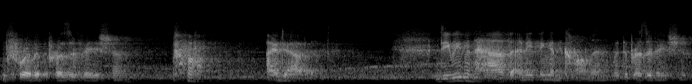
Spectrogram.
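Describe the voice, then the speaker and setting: A man's voice: fairly low pitch, lively intonation, measured pace, heavy reverb, in a large hall, background noise. An actor playing a smug young male gambler in a video game cutscene, taunting in a mocking, teasing drawl.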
